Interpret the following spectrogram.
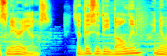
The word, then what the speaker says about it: bowline: So this is the bowline. I know it's spelled like bowline, but apparently that is the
